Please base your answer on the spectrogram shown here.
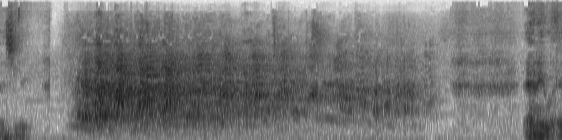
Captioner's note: laughter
